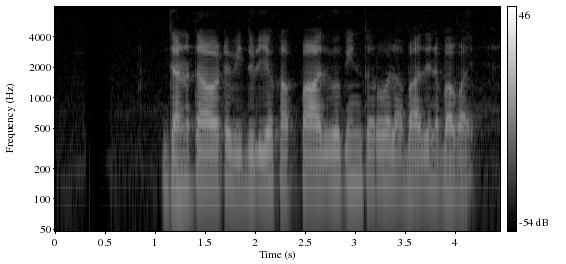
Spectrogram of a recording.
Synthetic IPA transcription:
d͡ʒanət̪aːʋəʈəʋid̪ulijəkapːaːd̪uʋəkint̪oɾəʋəlabaːd̪enəbaʋaj

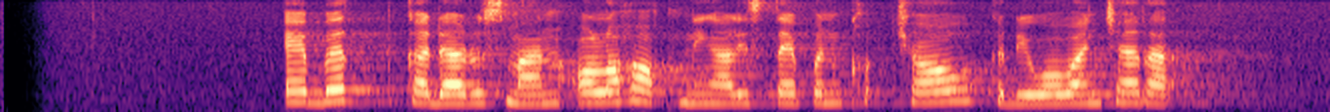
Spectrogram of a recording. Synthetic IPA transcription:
ʔɛbət̪̚kadaɾusmanɔlɔɦɔk̚niŋalist̪ɛpənt͡ʃɔwkərdiwawaɲt͡ʃaɾa

